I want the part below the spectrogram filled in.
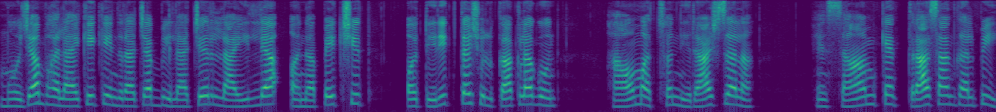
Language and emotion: Goan Konkani, sad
